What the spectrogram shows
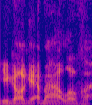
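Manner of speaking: put-on Yorkshire English accent. Retelling what the exec said to her, in a Yorkshire accent. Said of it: "talking like a Yorkshireman?".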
